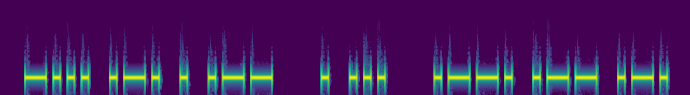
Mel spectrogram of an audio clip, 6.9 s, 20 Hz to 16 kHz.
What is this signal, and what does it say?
Morse code, heard as a keyed tone, about 17 wpm, 700 Hz. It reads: BREW ES PWR
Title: Practice QSO - Exchange 2 - Info - 17wpm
